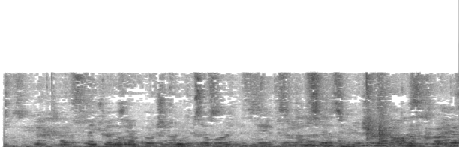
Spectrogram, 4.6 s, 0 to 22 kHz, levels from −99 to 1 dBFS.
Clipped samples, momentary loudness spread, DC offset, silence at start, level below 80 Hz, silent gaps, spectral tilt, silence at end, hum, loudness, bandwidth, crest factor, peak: under 0.1%; 9 LU; under 0.1%; 0.05 s; -48 dBFS; none; -4.5 dB/octave; 0 s; none; -25 LUFS; 11.5 kHz; 16 dB; -8 dBFS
